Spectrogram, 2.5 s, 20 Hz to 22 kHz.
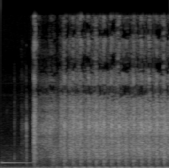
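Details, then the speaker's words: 2009 Buick Lucerne towed in, cranks but won't start: chime, then steady starter churning without catching; diagnosed as a bad fuel pump relay rather than the fuel pump. "cranks but it won't start so let's see what we got here"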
